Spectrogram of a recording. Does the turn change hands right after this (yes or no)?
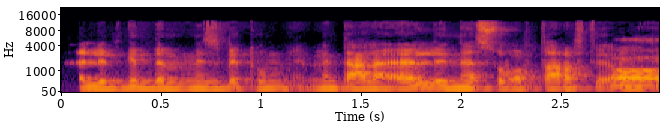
yes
